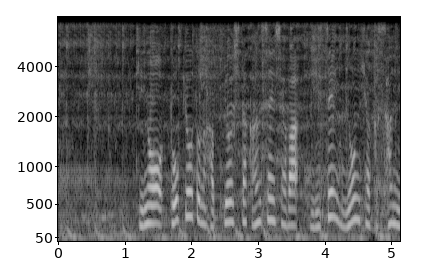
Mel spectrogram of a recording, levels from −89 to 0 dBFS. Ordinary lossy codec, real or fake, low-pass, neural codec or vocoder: none; fake; 7.2 kHz; codec, 16 kHz, 16 kbps, FunCodec, trained on Chinese and English, 50 frames a second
